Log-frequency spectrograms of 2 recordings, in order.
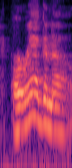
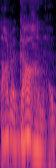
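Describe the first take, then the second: First: It is said with an American pronunciation. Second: It is said with a British pronunciation.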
